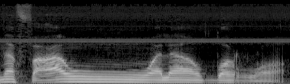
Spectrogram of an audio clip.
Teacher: The waw is nasalized because there is a tanween followed by waw, one of the letters of Yamun.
